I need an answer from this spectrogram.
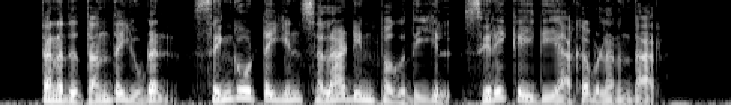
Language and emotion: Tamil, neutral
